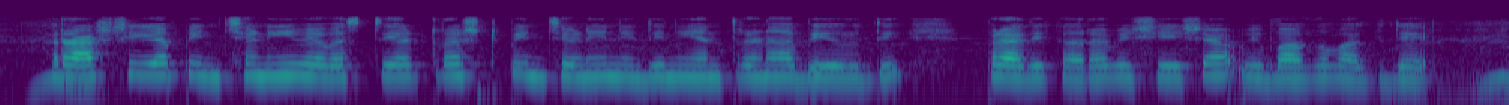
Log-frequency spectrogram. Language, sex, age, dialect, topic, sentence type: Kannada, male, 36-40, Mysore Kannada, banking, statement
